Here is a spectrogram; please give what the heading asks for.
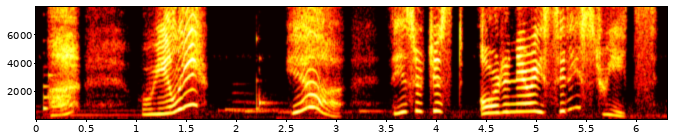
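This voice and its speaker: A woman voicing a tiny, excitable floating fairy companion in an anime video game, childlike and talking about herself in the third person. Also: very high voice, takes it slowly, loud music behind the voice, exaggerated voice. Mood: curious, musing. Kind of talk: English-dubbed anime video game acting.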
